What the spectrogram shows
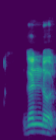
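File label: "gendut", Malay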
